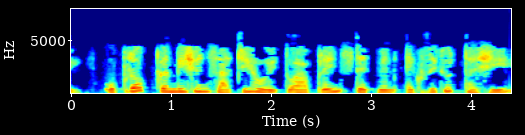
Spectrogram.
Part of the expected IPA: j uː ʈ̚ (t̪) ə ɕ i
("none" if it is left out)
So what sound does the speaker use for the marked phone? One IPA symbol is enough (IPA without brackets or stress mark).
t̪ʰ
